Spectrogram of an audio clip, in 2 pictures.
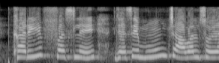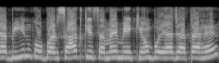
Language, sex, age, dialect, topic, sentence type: Hindi, female, 25-30, Awadhi Bundeli, agriculture, question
